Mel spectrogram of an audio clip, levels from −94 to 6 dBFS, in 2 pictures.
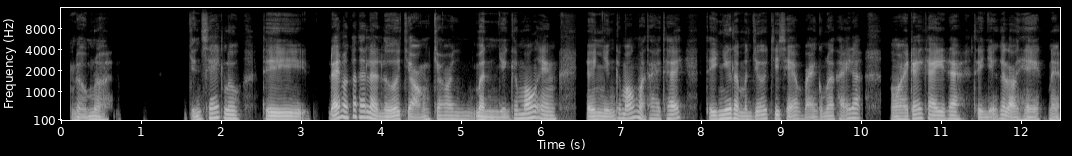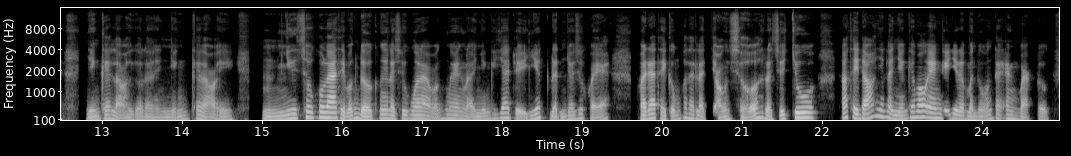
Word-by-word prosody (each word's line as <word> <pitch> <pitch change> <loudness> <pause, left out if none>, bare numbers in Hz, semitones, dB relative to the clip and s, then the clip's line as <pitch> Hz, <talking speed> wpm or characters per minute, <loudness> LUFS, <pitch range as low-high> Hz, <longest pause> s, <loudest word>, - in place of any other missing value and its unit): Đúng 95 +2 -1
rồi, 105 -3 +1 1.1
chính 110 +3 -2
xác 155 +5 -1
luôn. 130 -2 +2 0.3
Thì 110 -1 +3 0.4
để - - +5
mà 185 -2 +2
có 205 - -2
thể 185 -1 +1
là 150 -8 +3
lựa 105 +4 +2
chọn 95 -2 -2
cho 120 +1 -2 0.3
mình 95 -4 +2
những 90 0 -3
cái 135 - -3
món 150 +5 +3
ăn, 120 -3 0 0.4
ờ, 105 - +2
những 105 0 +1
cái 145 - -4
món 145 +5 +1
mà 125 - 0
thay 125 +1 -5
thế, 135 +6 -1 0.3
thì 120 0 0
như 140 +4 +4
là 140 - +3
mình 110 0 -2
chưa 125 +4 -1
chia 130 -2 -3
sẻ 125 -1 -1
bạn 95 0 -3
cũng 100 +2 -5
đã 115 - 0
thấy 120 +5 -4
đó, 155 -1 0 0.4
ngoài 110 +1 +1
trái 140 +5 0
cây 125 -4 +2
ra 120 -2 0
thì 95 - -2
những 90 +5 -3
cái 130 - +1
loại 95 -5 +2
hạt 90 -2 -1
nè, 95 -4 -3 0.3
những 95 +2 0
cái 130 +3 -1
loại, 90 -6 -1
gọi 100 - -3
là, 95 -2 -3
những 95 +6 -4
cái 130 0 -3
loại, 100 +1 -2 0.3
ừm, 105 +1 0
như 135 +5 +2
sô 175 +5 +1
cô 175 +1 +3
la 170 -1 +9
thì 140 - +1
vẫn 115 +7 +1
được, 100 -2 +5
có 140 - 0
nghĩa 140 - +2
là 125 - +2
sô 125 +2 -2
cô 130 0 +1
la 120 -3 +2
vẫn 110 +8 -4
mang 125 -2 -1
lại 95 -2 -1
những 105 +2 -2
cái 140 +2 -7
giá 160 +1 +1
trị 155 - -1
nhất 150 +6 0
định 95 - -1
cho 120 - 0
sức 145 +3 -4
khỏe. 145 - -1 0.4
Ngoài 125 0 +5
ra 145 - +6
thì 115 - 0
cũng 125 +6 -3
có 160 - -3
thể 135 - -1
là 130 - +1
chọn 95 +4 0
sữa 95 -3 +1
hay 165 - -1
là 115 - +3
sữa 125 +5 0
chua, 165 0 +5 0.3
đó 170 +3 +2
thì 150 -6 +4
đó 145 +4 +4
như 205 - +1
là 180 - +1
những 120 -1 0
cái 175 - -1
món 185 0 +5
ăn, 155 -3 +4
kiểu 130 - +1
như 140 - +3
là, 120 - +3
mình 105 -3 -1
vẫn 105 - -2
có 130 - -3
thể 140 - -1
đang - - -7
ăn 115 - -4
vặt 95 -4 -1
được, - - -4
120 Hz, 275 wpm, -24 LUFS, 105-140 Hz, 1.1 s, la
